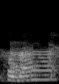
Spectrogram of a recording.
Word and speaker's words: HRAC: Is it Harac. Harac? What is the correct? And then what does it stand correct for? pronunciation is as a crow would say, Harak.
